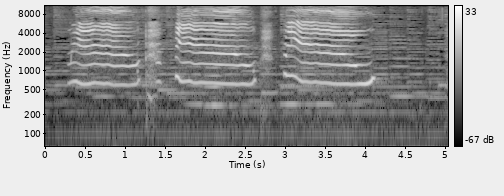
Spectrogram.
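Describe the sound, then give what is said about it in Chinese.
A kitten cries with three long, high-pitched meows, each drawn out and steady in tone and separated by short pauses, loud and clear with no other sound. “猫宝宝哭得更厉害了。”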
